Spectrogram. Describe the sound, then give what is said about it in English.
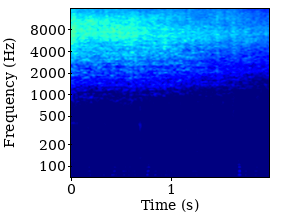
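A salt-and-pepper seasoned steak sizzles in a lightly oiled pan, a steady, soft hiss that fades slightly toward the end, with nothing else heard. “Start by seasoning your steak. Salt and pepper. Both sides, of course. A little oil in the pan, and in goes the steak.”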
